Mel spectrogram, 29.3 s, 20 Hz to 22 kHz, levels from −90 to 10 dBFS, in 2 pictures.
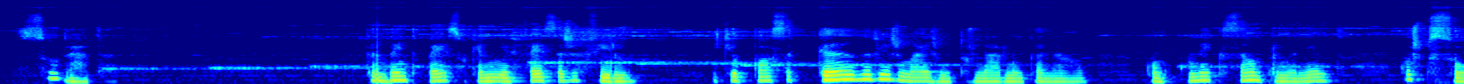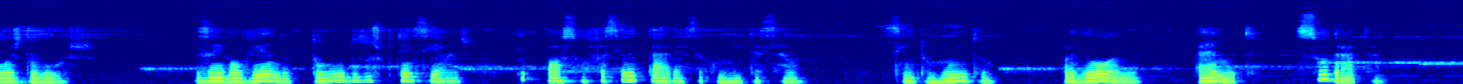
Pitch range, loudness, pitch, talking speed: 115-190 Hz, -38 LUFS, 130 Hz, 90 wpm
